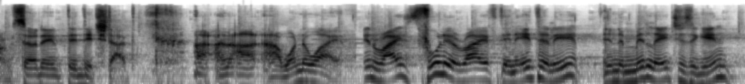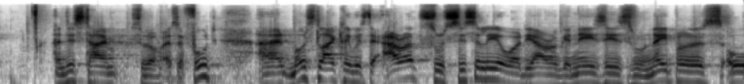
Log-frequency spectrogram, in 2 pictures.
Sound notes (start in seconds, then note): none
